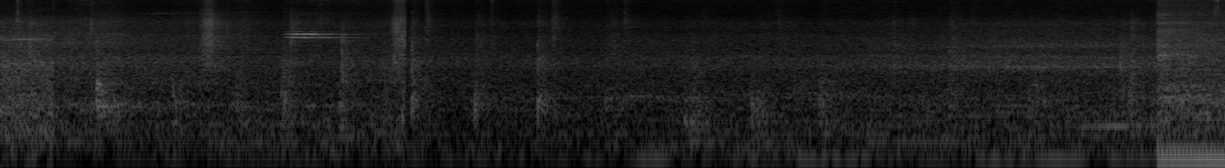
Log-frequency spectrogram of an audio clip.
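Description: Footsteps climb wooden stairs indoors.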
